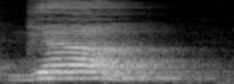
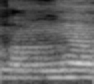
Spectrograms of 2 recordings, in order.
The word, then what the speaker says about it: ज्ञ: से आ रहा है, ज्ञ। कुछ लोग अंग्या बोलते हैं, अंग्या नहीं होता है, ज्ञ।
